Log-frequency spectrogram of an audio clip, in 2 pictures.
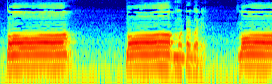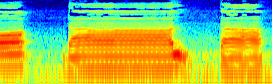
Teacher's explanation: জিহ্বার আগা সামনের উপরে দুই দাঁতের গোড়ার সঙ্গে লাগিয়ে উচ্চারিত হয়। অর্থাৎ জিহ্বার আগা সামনের উপরে দুই দাঁতের গোড়ার সঙ্গে লাগবে, তার মধ্যে ত মোটা হবে আর দাল তা পাতলা হবে।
